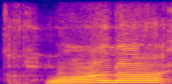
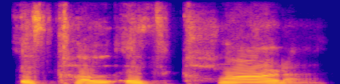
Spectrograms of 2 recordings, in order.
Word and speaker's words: Klarna: Is it like Klarna?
